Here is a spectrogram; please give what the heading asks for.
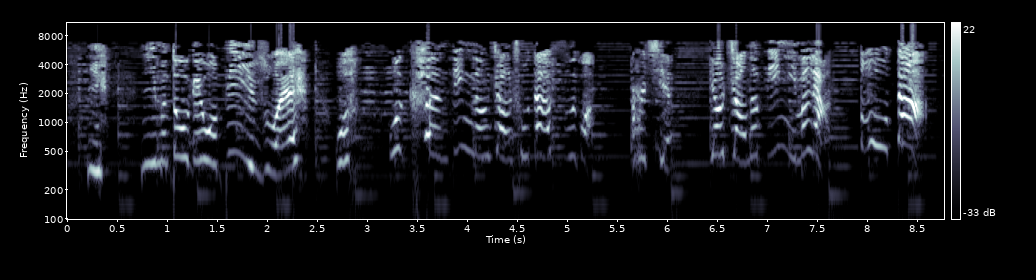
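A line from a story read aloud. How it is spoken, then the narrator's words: Defiant shout. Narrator (Chinese): 不服气的吼道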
